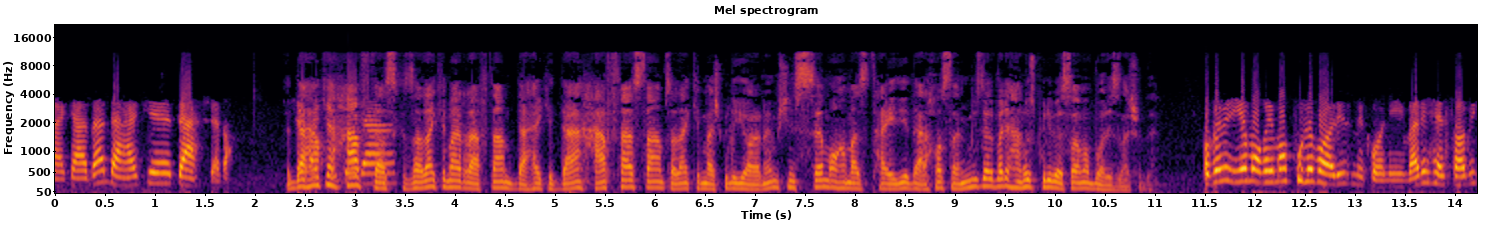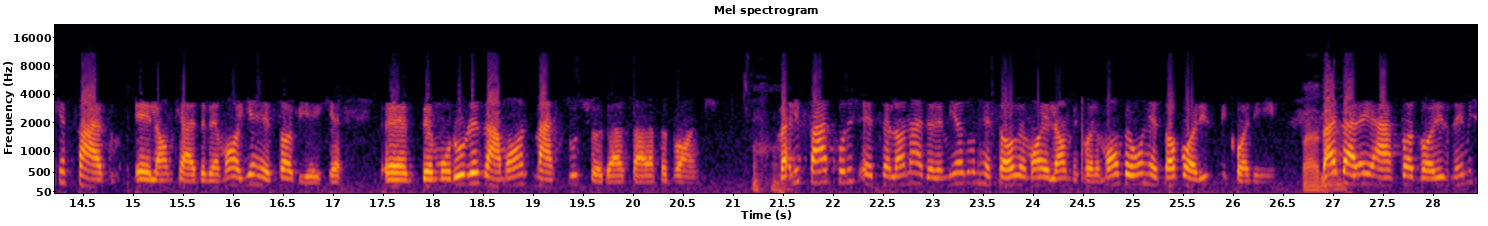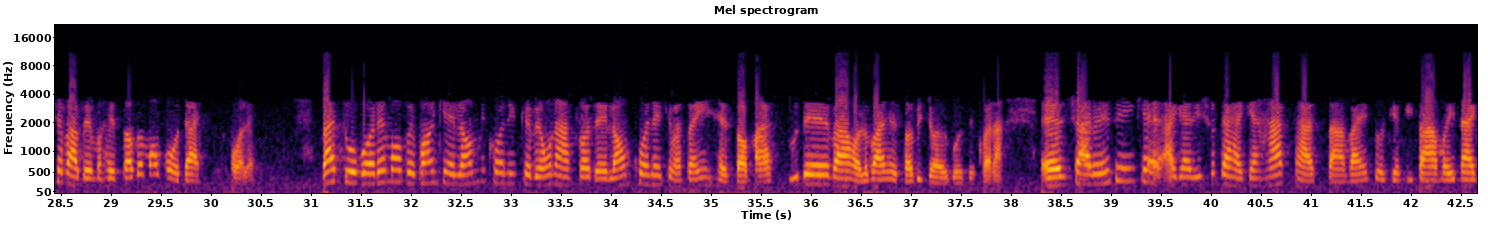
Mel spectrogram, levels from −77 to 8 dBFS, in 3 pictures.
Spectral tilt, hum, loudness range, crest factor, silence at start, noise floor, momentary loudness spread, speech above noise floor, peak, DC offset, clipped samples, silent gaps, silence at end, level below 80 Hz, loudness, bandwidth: -5 dB/octave; none; 4 LU; 14 dB; 0 s; -45 dBFS; 9 LU; 32 dB; 0 dBFS; under 0.1%; under 0.1%; none; 0 s; -50 dBFS; -13 LUFS; 11.5 kHz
